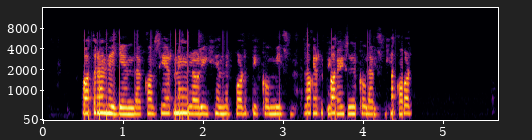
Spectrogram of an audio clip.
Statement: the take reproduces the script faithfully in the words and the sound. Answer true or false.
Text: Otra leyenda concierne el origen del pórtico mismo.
false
